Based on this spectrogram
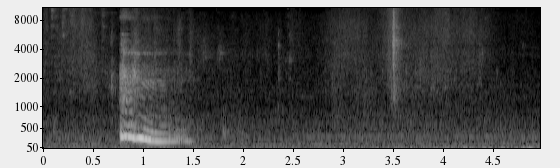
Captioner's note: Gabrielle clears throat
